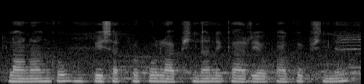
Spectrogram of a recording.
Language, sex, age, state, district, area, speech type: Bodo, male, 18-30, Assam, Chirang, urban, spontaneous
